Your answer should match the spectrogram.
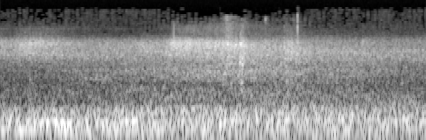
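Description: Steady low hum with an even hiss over it, and a few faint clicks around the middle.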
